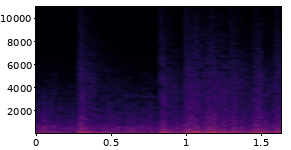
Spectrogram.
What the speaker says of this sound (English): Oh, it's fireworks.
